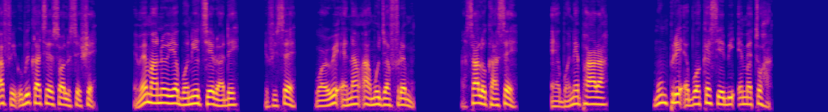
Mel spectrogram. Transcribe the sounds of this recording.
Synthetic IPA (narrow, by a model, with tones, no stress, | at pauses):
a˨fe˨i˨ʔo˨bi˦kʰa˦t͡ɕʰɪ˦ɾɛ˨sɔ˦˨lsɛ˨ɕᶣɛ˦ | ɛ̰˨mɛ̃˦mã˨˦nʊ̃˦wɪ˨jɛ˦bɔ̃˨nɪ̃˦æ˦tʰi˨ɛ˦˨u˨a˨dɪ˦ | e˨fi˨sɛ˦ | wɔ˨ɾɪ˨ɥɪ˦ʔɛ˨nã˦mʔa̰˨mʊ̃˦d͡ʑa˦fɾɛ˦mũ˨ | nã̰˨saː˦lo˨kʰã˨sɛ˦ | ɛ˨bɔ˨nɪ̃˦pʰaː˦ɾa˦ | mʊ̃˦m̩˦pʰi˦ɾe˦ʔɛ˨bʊ˦ɔ˦kʰɛ˦sɪ˨ɛ˨bi˦ʔɛ˦mɛ̃˦tʰʊ˦ɦa̰˨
